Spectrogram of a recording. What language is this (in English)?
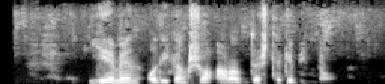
Bangla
